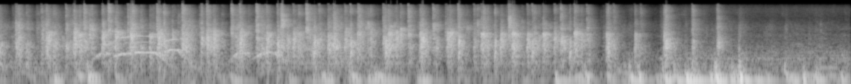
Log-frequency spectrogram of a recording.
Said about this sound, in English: Good applause, please.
